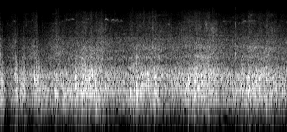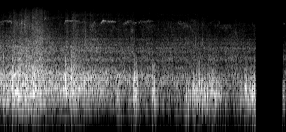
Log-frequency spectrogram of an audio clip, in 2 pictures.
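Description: Container freight train's wagons rolling past at close range: a steady rumble and clatter of wheels over the rails, with faint high squeals. It eases as the last wagons go by, then cuts off suddenly near the end.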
